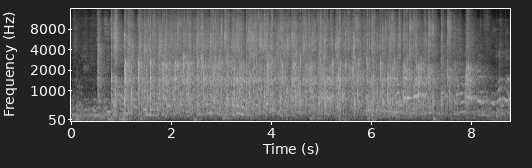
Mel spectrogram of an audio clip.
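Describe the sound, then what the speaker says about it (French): A theatre-forum audience applauds the actors, a dense, steady sustained clapping from a full room that holds at an even level throughout, with faint voices mixed in underneath. "On applaudit les comédiens, c'est bien."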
